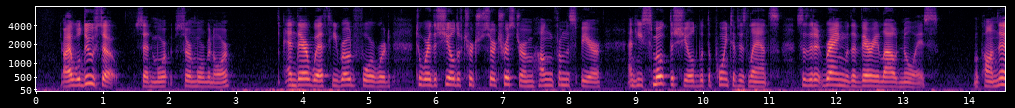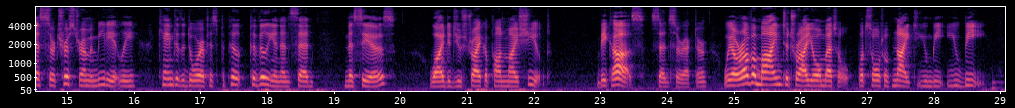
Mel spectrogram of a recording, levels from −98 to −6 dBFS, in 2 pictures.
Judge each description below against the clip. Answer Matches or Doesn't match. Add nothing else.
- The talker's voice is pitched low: Doesn't match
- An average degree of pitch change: Matches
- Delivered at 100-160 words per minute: Doesn't match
